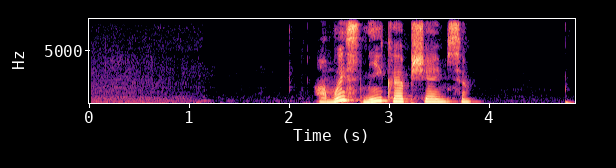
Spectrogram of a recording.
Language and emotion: Russian, positive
